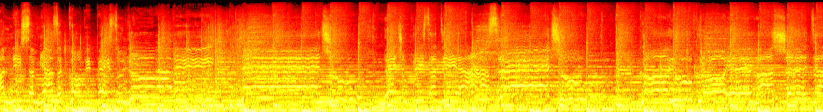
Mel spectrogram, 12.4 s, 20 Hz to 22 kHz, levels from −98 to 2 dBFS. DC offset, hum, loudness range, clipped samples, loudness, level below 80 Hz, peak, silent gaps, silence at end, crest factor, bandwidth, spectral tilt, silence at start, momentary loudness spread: under 0.1%; none; 1 LU; under 0.1%; -11 LUFS; -16 dBFS; 0 dBFS; none; 0 s; 10 dB; 19.5 kHz; -4.5 dB/octave; 0 s; 3 LU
